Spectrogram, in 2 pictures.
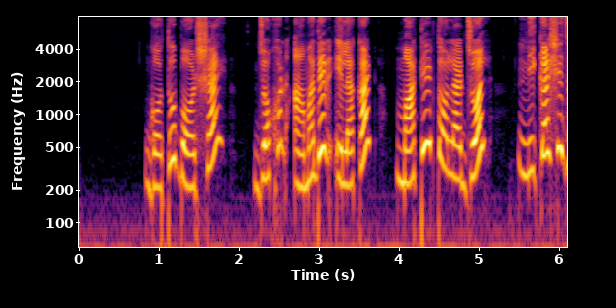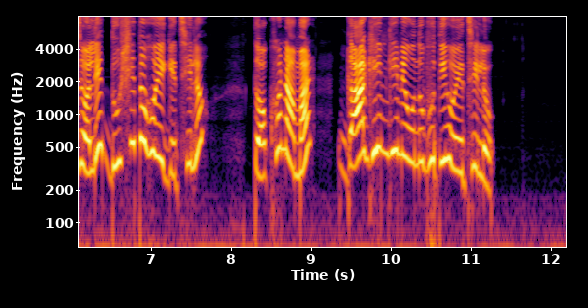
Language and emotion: Bengali, disgusted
